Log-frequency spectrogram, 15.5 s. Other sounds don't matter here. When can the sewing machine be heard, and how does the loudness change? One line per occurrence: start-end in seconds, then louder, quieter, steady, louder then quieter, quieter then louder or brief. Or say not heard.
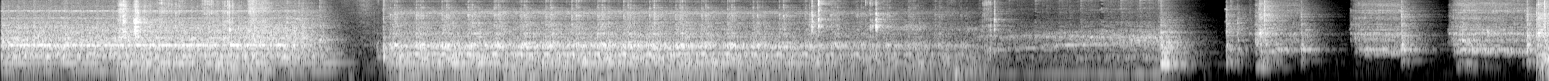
0.0-15.4 quieter.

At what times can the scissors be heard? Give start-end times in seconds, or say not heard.
1.1-2.8, 8.1-10.0.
